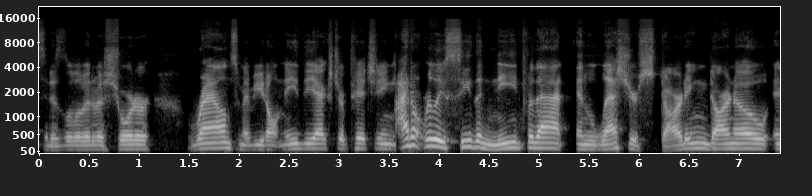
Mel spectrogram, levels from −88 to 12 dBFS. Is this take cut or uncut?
cut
